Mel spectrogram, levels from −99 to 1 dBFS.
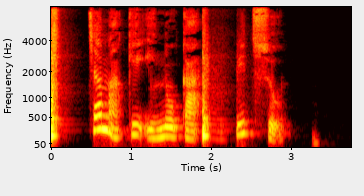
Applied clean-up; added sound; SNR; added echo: neural mask model RNNoise.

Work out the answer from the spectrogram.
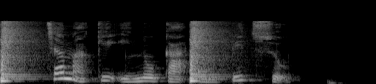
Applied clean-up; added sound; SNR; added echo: none; Snare drum; -2 dB; none.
